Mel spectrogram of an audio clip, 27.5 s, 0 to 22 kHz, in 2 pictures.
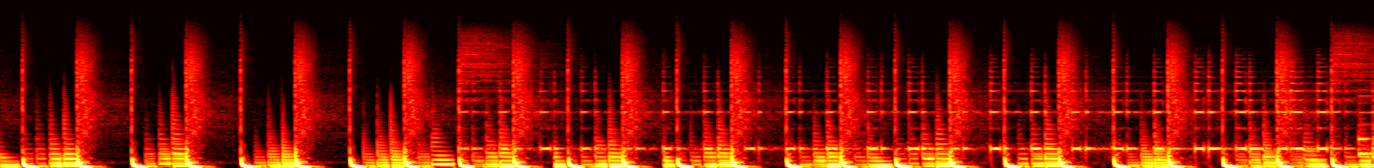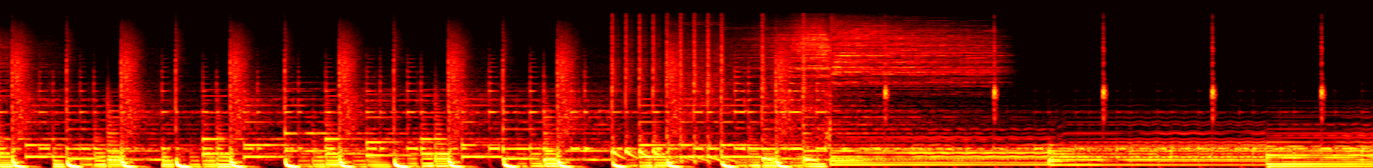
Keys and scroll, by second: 11.4 super+z, 22.5 super+z, 23.0 super+z.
